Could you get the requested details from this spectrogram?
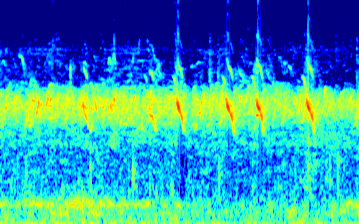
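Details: Flock of one-day-old chicks at a poultry farm, many high peeps merging into a steady shrill chorus, with a few louder sharp peeps standing out near the end, a low hum beneath.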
